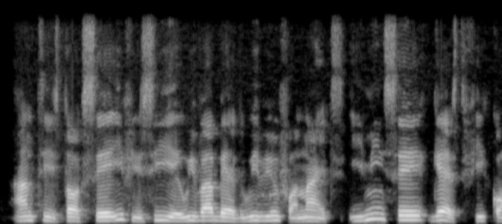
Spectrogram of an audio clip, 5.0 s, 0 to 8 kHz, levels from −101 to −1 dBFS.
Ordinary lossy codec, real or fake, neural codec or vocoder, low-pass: none; real; none; 7.2 kHz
